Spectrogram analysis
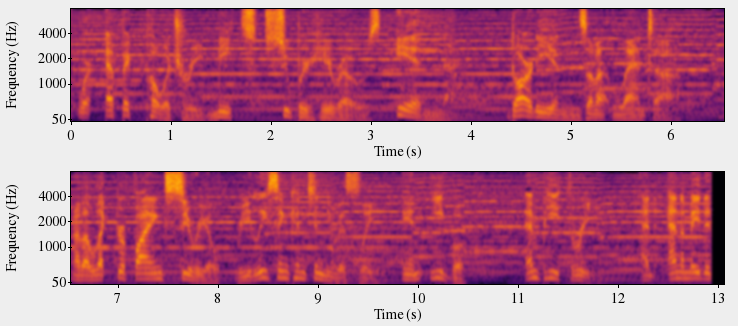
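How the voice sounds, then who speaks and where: A man's voice: medium pitch, sing-song, unhurried. A man delivering scripted promo narration in a grand, dramatic trailer style. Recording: prominent music bed under voice.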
